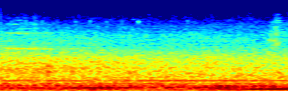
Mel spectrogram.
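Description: Steady hum of distant road traffic, low and continuous, with a faint thin tone held over it.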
